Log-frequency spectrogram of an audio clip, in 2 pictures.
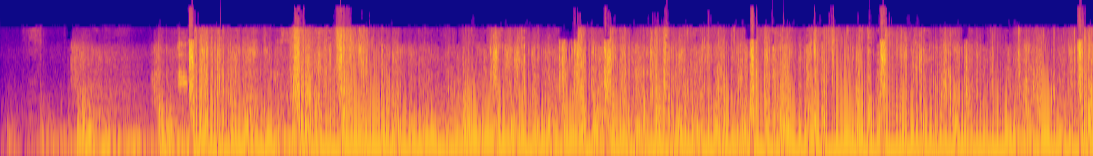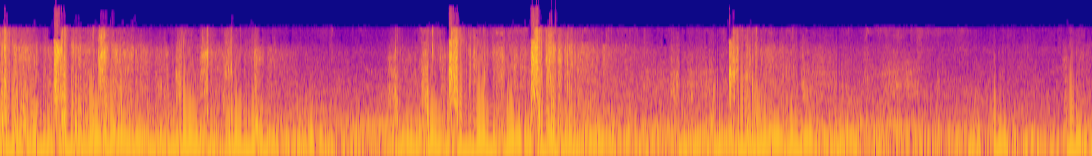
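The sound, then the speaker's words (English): Mortar fire crashing down along a highway during the Russian invasion of Ukraine while a car tries to dodge it: loud, booming blasts and sharp cracking bursts, many in quick succession, over a constant heavy rumble. “Now check out this car driver. He's trying to drive his car down the highway while basically mortar fire is incoming, and he's trying to dodge it.”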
